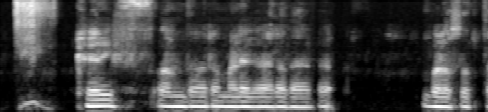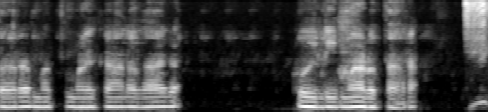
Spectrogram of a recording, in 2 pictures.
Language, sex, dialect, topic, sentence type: Kannada, male, Northeastern, agriculture, statement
